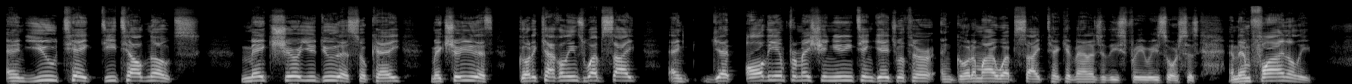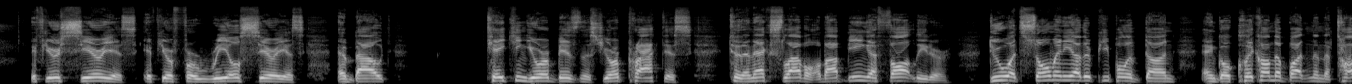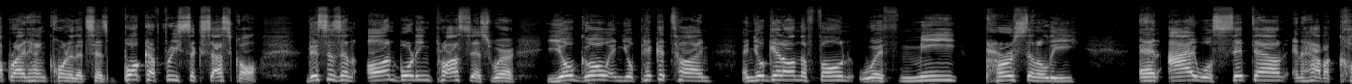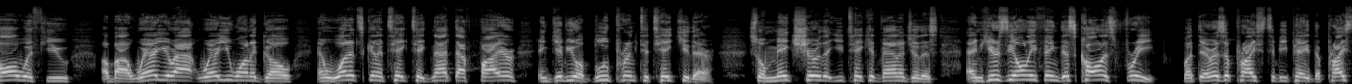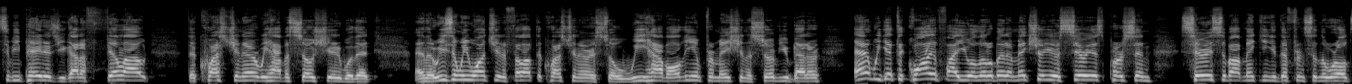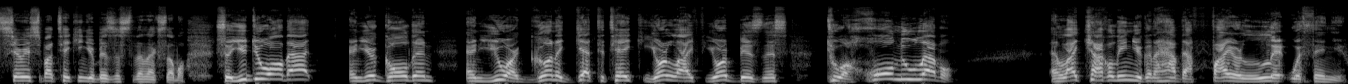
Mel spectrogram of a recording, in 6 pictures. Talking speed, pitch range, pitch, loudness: 215 wpm, 155-195 Hz, 180 Hz, -21 LUFS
